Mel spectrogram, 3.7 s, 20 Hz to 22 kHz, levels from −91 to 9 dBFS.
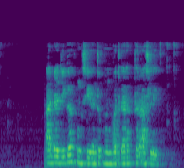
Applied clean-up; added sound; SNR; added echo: none; Brass instrument; 19 dB; reverberation time 0.3 s.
